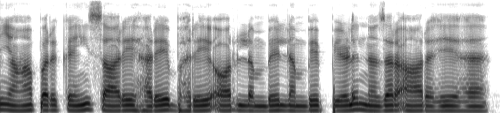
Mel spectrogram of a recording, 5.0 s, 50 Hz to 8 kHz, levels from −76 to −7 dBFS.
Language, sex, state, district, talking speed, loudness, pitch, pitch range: Hindi, male, Jharkhand, Ranchi, 170 wpm, -16 LUFS, 130 Hz, 125-130 Hz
